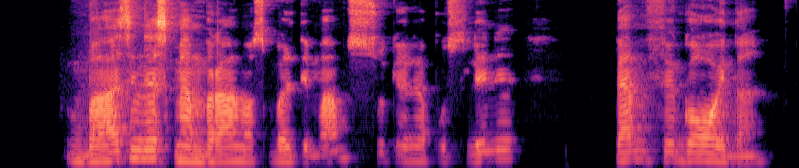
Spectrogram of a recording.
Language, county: Lithuanian, Klaipėda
